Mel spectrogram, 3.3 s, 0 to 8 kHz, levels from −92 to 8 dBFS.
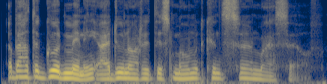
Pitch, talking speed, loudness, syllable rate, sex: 135 Hz, 220 wpm, -18 LUFS, 5.5 syllables/s, male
